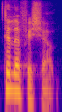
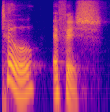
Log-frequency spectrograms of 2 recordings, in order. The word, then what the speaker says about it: official: example I'm sure when most of us came to this word we all said till official it should be till so we all said duh so I was talking about how in most Indian languages there is stir and tur but in English it's always stir so when we came to this word most of us just said till efficie till official it's actually till a fish so those kind of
